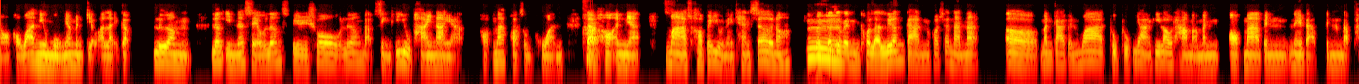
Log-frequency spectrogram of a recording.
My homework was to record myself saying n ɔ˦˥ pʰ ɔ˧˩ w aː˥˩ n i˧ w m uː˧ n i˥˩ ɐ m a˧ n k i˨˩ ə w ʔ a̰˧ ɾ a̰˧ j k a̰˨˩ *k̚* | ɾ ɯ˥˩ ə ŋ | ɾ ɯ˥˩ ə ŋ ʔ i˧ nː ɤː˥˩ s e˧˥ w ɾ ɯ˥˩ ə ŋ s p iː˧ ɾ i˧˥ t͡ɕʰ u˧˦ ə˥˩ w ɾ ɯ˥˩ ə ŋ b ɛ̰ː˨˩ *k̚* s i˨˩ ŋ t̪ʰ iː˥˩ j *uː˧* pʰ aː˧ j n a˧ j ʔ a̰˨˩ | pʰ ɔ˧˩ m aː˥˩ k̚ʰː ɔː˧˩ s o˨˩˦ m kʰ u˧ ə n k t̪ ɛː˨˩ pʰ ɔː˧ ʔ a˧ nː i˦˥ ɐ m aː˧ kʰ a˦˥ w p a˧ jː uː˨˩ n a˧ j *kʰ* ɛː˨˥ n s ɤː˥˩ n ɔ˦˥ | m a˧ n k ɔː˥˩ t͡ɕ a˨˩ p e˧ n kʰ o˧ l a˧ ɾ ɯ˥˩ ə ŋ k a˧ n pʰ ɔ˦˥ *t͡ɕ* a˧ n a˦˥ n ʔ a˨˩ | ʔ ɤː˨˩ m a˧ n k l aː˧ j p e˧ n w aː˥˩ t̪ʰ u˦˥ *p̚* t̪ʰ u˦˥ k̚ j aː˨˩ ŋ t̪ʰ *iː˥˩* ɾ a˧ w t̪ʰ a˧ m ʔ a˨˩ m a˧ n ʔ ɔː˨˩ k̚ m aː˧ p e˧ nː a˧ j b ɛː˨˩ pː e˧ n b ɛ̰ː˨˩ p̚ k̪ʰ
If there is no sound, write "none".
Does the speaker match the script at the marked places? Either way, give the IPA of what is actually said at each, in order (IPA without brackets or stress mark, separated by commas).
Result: p̚, p̚, uː˨˩, kʰ, t͡ɕʰ, k̚, iː˥˩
